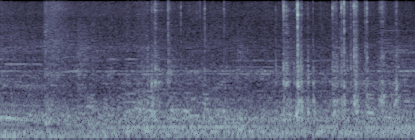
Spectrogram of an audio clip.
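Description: Store background: a steady low hum with indistinct voices. About three seconds in, a quick run of sharp clicks and taps as a hand handles a boxed plastic toy truck.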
